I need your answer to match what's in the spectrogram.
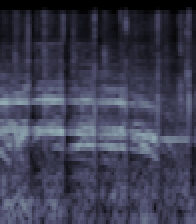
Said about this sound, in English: That was a little sound clip from that opening night cheer at Virginia Rep.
